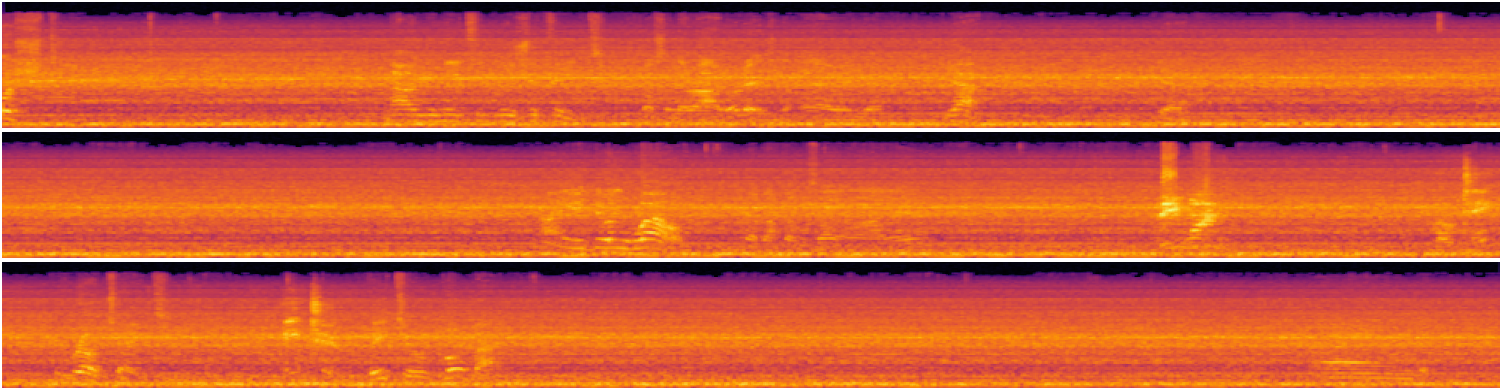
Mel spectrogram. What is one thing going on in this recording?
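Jet engines roar steadily in the background.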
